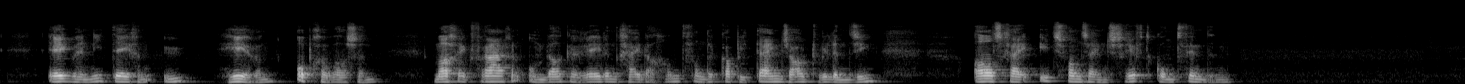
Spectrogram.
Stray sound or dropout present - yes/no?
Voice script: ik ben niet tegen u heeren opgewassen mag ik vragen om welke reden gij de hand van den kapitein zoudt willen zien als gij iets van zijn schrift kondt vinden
no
